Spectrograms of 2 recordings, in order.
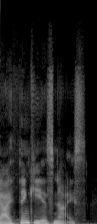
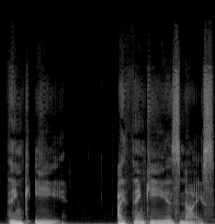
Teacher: The K sound links to the E sound.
